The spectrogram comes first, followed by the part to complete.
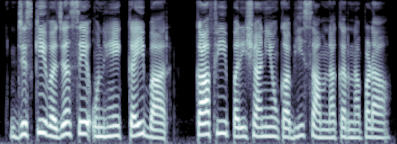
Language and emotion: Urdu, neutral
